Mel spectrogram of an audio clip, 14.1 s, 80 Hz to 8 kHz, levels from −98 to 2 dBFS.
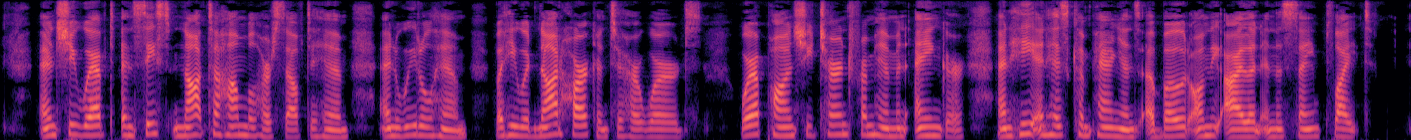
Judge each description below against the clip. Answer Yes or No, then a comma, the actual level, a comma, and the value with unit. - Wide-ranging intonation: No, average, 3.2 semitones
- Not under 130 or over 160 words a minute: No, average, 180 wpm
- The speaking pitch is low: No, medium, 175 Hz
